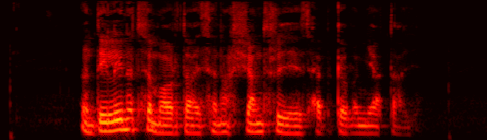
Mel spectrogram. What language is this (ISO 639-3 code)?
cym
